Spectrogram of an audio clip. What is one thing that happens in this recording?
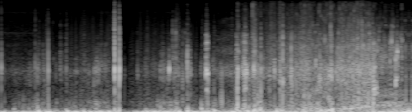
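A body plunges into water with a splash.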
